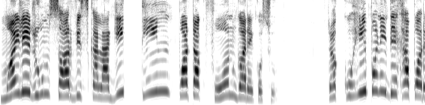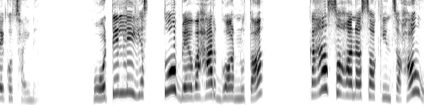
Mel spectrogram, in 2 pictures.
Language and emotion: Nepali, angry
